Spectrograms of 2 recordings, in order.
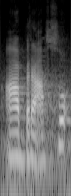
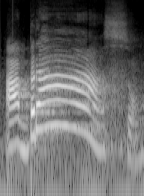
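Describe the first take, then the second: First: Said in the usual way. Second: ABRAÇO called high, BRA stretched long; calling the word out. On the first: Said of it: "a sílaba bra". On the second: Shown as a demonstration. Teacher calls words to test stress, long BRA in Abraço. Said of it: "Vamos chamar elas".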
